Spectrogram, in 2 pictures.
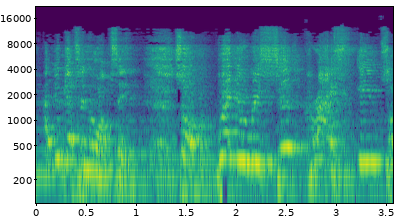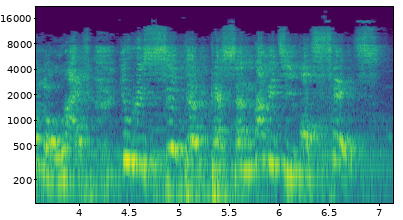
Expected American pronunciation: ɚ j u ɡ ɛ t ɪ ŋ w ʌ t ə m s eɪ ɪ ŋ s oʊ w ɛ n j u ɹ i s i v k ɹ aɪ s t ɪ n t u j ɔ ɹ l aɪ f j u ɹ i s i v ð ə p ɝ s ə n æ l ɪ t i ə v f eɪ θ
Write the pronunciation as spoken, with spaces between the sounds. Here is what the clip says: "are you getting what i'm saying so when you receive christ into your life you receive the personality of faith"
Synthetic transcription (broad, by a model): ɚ j u ɡ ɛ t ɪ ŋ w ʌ ə m s eɪ ɪ ŋ s oʊ w ɛ n j u ɹ i s i v k ɹ aɪ s t ɪ n t u j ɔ l aɪ f j u ɹ i s i v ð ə p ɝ s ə n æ l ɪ t i ə v f eɪ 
